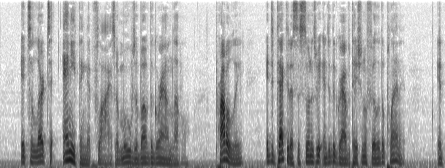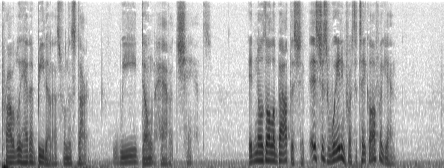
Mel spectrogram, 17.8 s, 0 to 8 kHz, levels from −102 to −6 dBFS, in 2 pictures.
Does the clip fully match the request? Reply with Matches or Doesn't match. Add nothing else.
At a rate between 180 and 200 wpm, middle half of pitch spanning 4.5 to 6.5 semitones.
Matches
